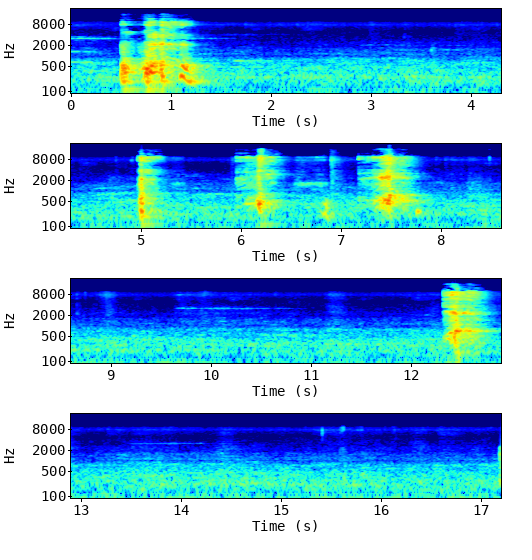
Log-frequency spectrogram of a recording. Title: Sneezing and Nose blowing#vlog #viral #most requested video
